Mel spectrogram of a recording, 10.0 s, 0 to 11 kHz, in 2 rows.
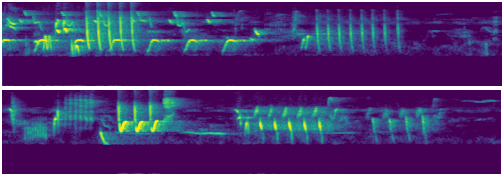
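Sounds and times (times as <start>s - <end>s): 
Common nightingale Luscinia megarhynchos singing: 0.0s - 9.9s.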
